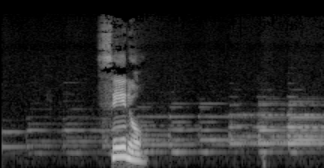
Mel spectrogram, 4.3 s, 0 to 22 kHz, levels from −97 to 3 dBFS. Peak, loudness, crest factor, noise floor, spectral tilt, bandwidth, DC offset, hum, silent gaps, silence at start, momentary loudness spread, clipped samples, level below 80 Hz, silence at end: -10 dBFS; -27 LUFS; 22 dB; -57 dBFS; -4.5 dB/octave; 16 kHz; under 0.1%; none; none; 0.05 s; 27 LU; under 0.1%; -72 dBFS; 0 s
